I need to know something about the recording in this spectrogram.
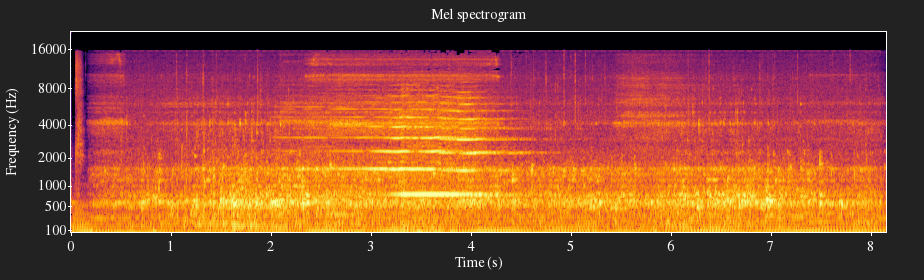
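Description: Underwater ambience from the dive footage: a steady low rumble and watery hiss. A set of steady tones swells up about two seconds in and fades away by the middle.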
